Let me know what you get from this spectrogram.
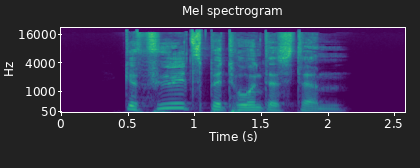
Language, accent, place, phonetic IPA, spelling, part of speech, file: German, Germany, Berlin, [ɡəˈfyːlsbəˌtoːntəstəm], gefühlsbetontestem, adjective, De-gefühlsbetontestem.ogg
- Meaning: strong dative masculine/neuter singular superlative degree of gefühlsbetont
